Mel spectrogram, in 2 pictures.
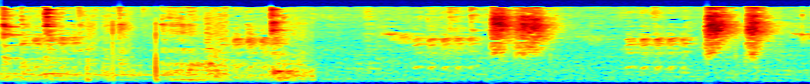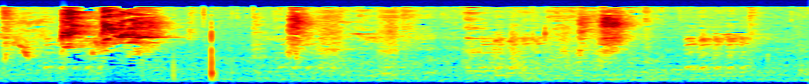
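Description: A lory gives harsh, screechy squawks in short bursts, several close together and then pausing, with faint clinking in the background.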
